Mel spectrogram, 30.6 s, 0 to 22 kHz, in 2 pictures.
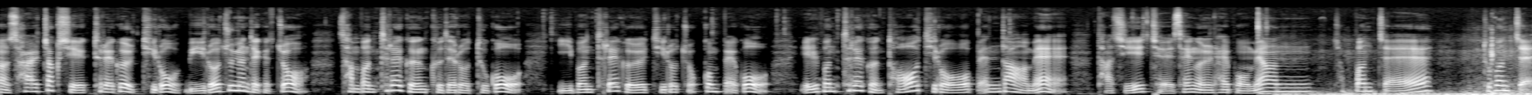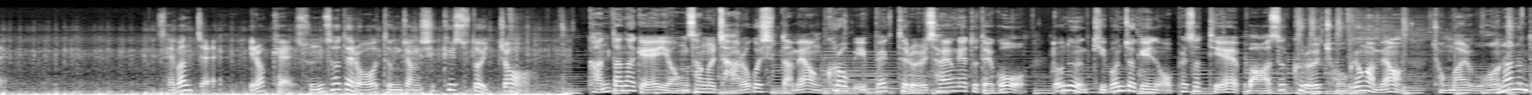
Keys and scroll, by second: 12.8 space, 23.9 BackSpace.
